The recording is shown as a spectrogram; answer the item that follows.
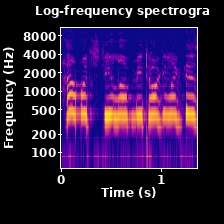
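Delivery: squeaking way up high. Working out a harmony, the speaker switches voices: Mickey Mouse voice. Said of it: "I've turned into Mickey Mouse".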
